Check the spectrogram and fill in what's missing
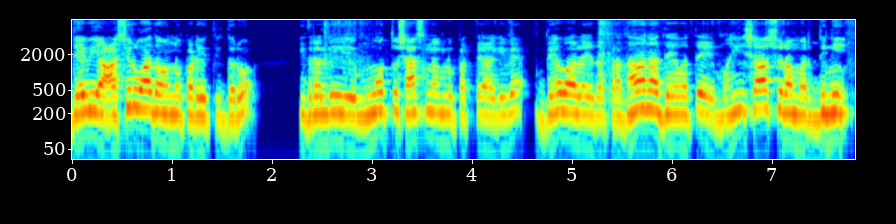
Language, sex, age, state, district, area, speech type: Kannada, male, 18-30, Karnataka, Kolar, rural, spontaneous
